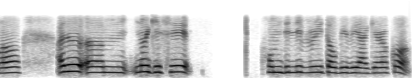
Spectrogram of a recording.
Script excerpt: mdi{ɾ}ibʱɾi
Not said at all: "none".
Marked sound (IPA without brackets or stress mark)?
l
